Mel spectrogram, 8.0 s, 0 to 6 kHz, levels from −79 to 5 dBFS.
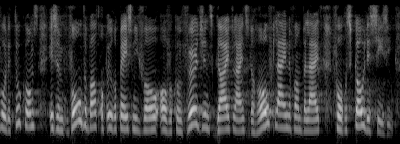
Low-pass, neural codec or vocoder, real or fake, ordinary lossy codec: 5.4 kHz; codec, 24 kHz, 3.1 kbps, DualCodec; fake; MP3, 48 kbps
